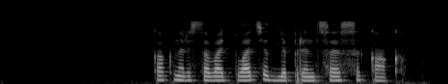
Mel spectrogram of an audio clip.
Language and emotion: Russian, neutral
